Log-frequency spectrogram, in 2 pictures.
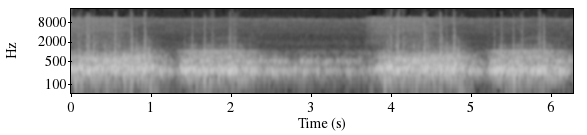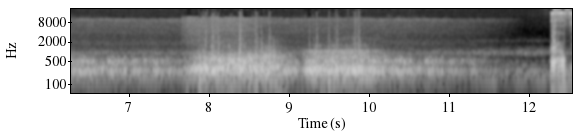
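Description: Labored breathing at about 15 breaths a minute, with harsh rattling and a low humming wheeze on each breath: COVID-19 lung sounds.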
